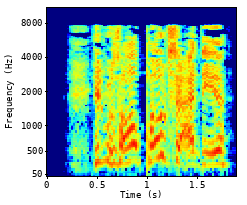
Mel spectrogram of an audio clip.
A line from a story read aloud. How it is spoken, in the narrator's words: screamed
